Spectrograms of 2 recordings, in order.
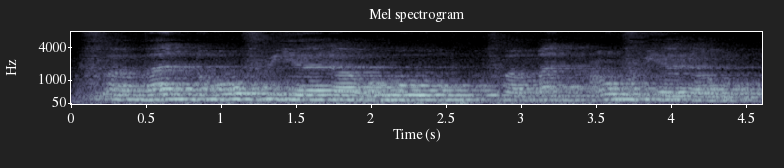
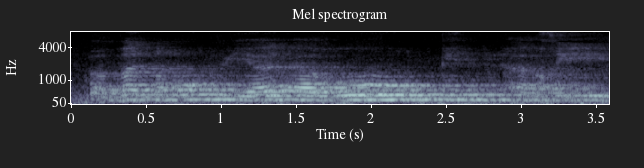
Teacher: Nun mati bertemu dengan ain izhar halqi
